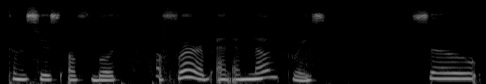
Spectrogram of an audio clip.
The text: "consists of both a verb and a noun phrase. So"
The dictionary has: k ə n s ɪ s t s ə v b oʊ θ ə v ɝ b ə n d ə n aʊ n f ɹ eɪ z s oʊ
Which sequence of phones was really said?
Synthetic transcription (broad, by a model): k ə n s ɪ s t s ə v b oʊ θ ə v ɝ b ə n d ə n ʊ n p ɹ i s s oʊ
